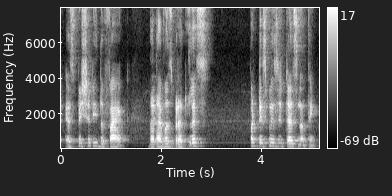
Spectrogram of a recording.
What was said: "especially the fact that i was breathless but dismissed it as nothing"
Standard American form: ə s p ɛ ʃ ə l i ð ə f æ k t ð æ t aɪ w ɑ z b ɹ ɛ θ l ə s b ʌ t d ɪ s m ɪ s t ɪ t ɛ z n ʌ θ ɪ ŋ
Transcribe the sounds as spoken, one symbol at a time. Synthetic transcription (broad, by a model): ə s p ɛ ʃ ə l i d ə f æ k t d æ t aɪ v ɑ z b ɹ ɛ t l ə s b ʌ t d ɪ s m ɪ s ɪ t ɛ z n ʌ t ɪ ŋ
